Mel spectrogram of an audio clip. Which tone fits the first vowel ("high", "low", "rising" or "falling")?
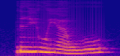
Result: high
